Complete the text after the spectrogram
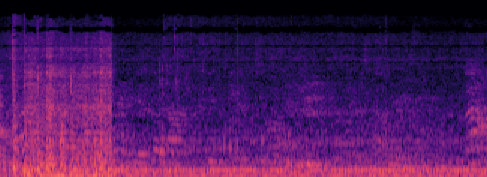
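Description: Juice pours from a blender jug into a cup.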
